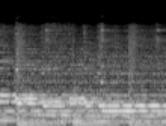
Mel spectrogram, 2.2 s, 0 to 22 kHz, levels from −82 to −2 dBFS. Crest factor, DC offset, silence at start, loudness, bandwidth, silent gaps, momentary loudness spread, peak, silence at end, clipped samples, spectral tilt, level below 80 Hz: 12 dB; under 0.1%; 0 s; -18 LUFS; 10.5 kHz; none; 2 LU; -6 dBFS; 0 s; under 0.1%; -6 dB/octave; -34 dBFS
